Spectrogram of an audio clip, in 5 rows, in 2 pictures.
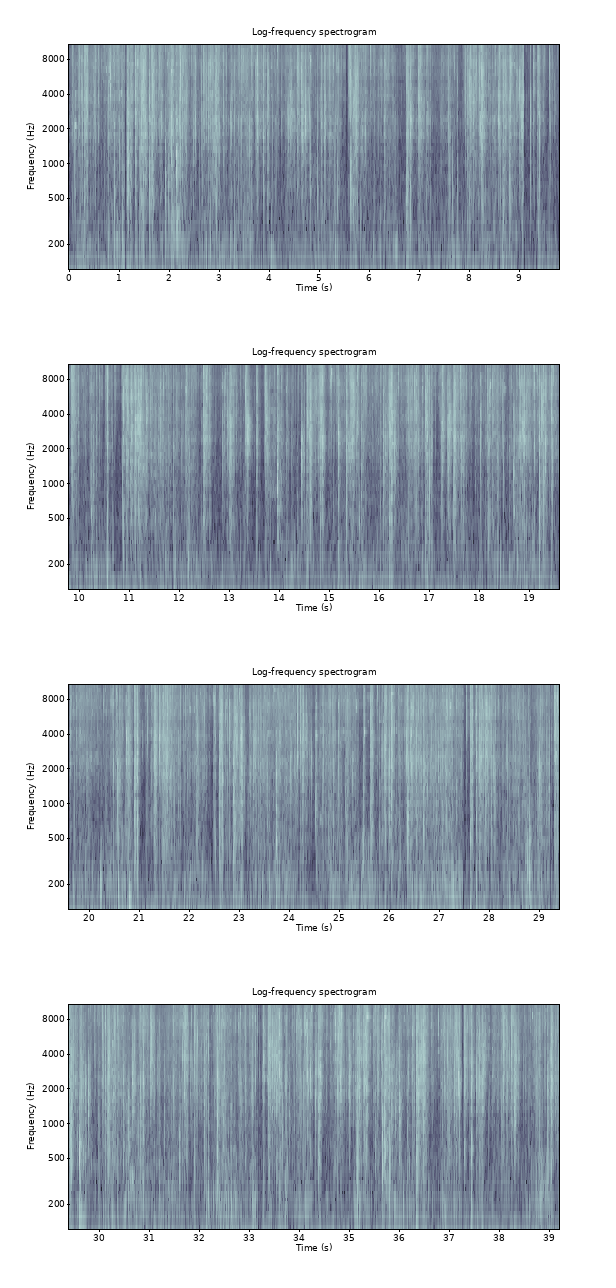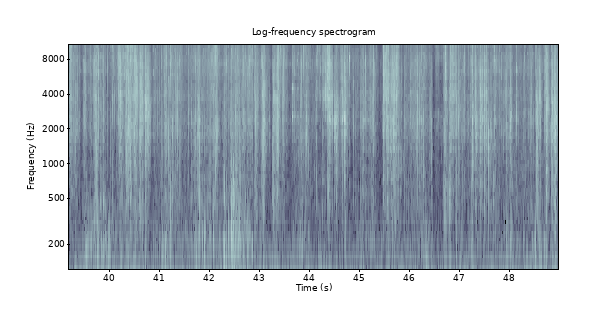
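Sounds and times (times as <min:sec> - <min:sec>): chalk crunching and crumbling: 0:00.0 - 0:48.9.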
